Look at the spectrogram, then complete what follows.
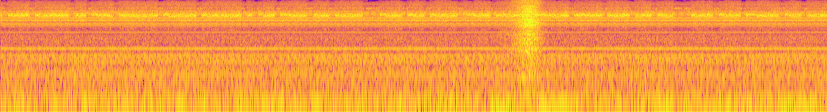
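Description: Mercedes-Benz Actros truck's diesel engine idling, heard inside the cab: a steady low rumble under a steady hum, with a brief hiss about five seconds in.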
